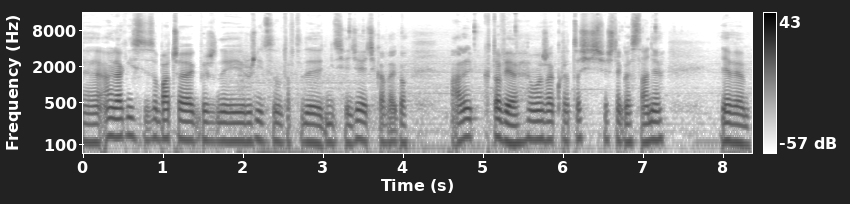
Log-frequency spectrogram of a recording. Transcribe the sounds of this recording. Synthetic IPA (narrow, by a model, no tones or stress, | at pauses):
ʔa̰lɛjakɲit̪sɲɛzɔbat͡ʂɛjaɡ̚bɘʐad̪nɛjɾuʐɲit̪sɨnɔt̪ɔft̪ʰɛd̪ɘɲit̪sɕɛɲd͡ʑejɛt͡ɕɛ̥kavɛ̰ɡɔ | a̰lɛkt̪ɔvʲjɛmɔʐɛakuɾat̪̚ːɔɕɛ̥ɕmʲɛʂnɛɡɔst̪aɲɛ | ɲɛvʲjɛm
